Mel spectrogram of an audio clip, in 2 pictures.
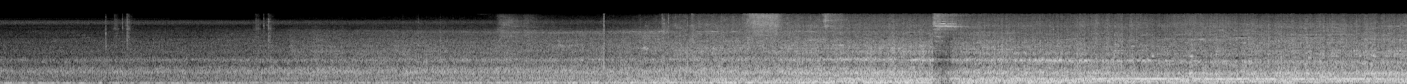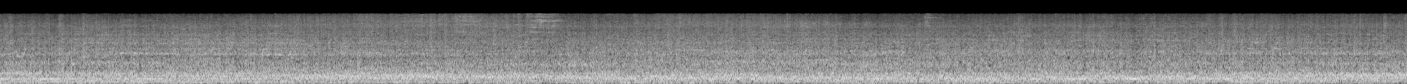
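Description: Norfolk Southern freight train passing close by. A diesel locomotive approaches and goes past, growing louder over the first eight seconds or so. Then a long string of covered hopper cars rolls by with steady wheel-on-rail noise and clickety-clack over the joints, with one sharp knock about nine seconds in.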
